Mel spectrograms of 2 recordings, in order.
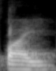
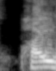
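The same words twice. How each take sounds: First: The p is said without a puff of air. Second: The p is said with a puff of air. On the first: The speaker calls it right. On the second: The speaker calls it wrong.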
